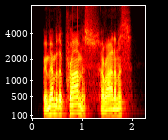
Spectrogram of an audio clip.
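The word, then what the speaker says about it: Hieronymus: He looked at Bosch through the camera and said, "Remember the promise, Heronmus. Rhymes with anonymous," Bosch said.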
